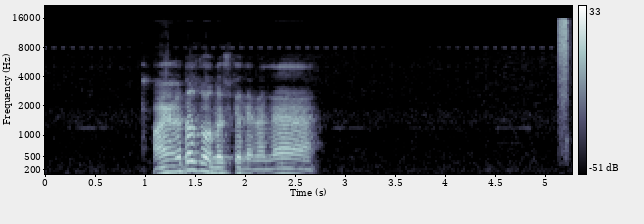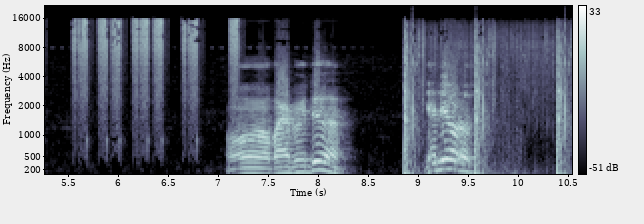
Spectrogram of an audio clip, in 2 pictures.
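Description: A young man speaks with animation into a headset microphone, close by.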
